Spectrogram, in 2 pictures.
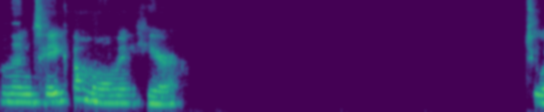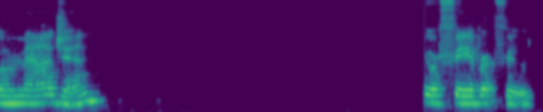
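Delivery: calm, unhurried meditation guide voice; guided meditation. Acted.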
